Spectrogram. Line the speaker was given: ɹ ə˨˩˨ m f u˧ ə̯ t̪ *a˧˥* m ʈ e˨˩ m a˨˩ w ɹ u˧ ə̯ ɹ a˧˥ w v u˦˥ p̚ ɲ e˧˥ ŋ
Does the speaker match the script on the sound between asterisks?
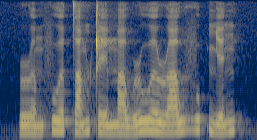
no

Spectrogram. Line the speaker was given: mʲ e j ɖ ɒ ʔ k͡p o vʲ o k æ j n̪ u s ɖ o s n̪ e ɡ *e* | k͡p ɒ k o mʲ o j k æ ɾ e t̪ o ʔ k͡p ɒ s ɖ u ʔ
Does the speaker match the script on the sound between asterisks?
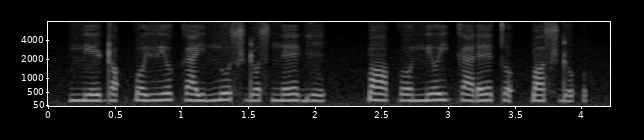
no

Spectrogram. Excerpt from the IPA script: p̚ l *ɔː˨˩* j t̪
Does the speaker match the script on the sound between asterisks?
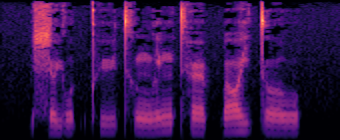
no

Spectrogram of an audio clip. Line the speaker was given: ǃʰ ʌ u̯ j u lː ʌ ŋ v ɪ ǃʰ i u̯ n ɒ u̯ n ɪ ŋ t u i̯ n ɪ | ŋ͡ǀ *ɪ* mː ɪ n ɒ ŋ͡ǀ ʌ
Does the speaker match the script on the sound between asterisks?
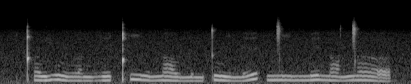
no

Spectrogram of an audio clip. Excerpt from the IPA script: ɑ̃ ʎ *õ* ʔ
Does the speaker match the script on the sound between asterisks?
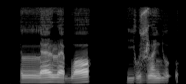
no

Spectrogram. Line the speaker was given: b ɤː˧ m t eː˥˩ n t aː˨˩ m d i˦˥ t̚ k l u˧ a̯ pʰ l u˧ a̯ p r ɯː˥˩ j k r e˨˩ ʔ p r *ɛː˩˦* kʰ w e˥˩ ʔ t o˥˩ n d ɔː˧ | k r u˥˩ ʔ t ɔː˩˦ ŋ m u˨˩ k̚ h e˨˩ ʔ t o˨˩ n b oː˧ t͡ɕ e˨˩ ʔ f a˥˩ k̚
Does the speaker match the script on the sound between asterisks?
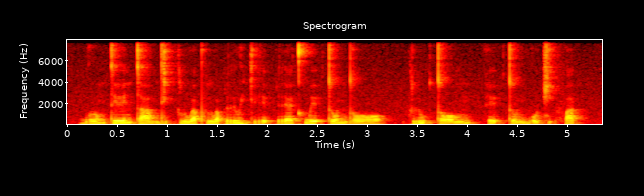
no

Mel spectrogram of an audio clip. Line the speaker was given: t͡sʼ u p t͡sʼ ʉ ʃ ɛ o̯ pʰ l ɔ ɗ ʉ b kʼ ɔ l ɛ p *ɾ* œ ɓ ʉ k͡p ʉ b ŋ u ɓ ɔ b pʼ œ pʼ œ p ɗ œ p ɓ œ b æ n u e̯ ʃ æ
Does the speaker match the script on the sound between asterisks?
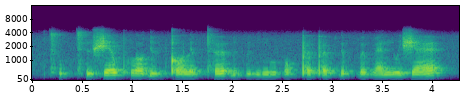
no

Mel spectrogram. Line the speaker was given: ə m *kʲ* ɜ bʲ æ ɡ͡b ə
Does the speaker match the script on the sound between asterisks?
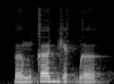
no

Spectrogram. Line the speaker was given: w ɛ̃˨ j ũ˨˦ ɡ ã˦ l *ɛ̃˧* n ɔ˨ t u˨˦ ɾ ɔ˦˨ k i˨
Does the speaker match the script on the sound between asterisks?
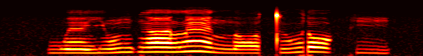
no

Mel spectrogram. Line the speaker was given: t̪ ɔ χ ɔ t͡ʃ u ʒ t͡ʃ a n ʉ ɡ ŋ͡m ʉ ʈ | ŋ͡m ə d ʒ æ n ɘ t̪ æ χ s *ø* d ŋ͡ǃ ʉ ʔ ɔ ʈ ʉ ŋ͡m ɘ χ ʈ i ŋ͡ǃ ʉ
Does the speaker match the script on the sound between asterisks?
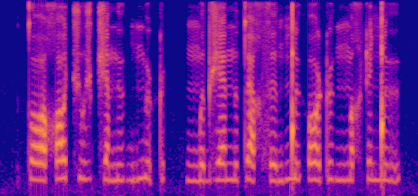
no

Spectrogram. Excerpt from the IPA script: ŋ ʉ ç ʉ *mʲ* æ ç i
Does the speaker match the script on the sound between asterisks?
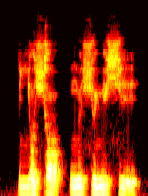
yes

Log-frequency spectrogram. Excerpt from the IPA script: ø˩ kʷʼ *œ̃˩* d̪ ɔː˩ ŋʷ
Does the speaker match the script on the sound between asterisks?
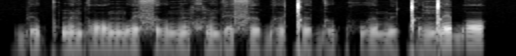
no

